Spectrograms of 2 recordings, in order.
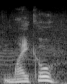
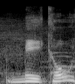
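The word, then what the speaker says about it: Maico: Number four there is Jim Colligan on the 490 Michael, or Mako, depending on how you pronounce it.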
